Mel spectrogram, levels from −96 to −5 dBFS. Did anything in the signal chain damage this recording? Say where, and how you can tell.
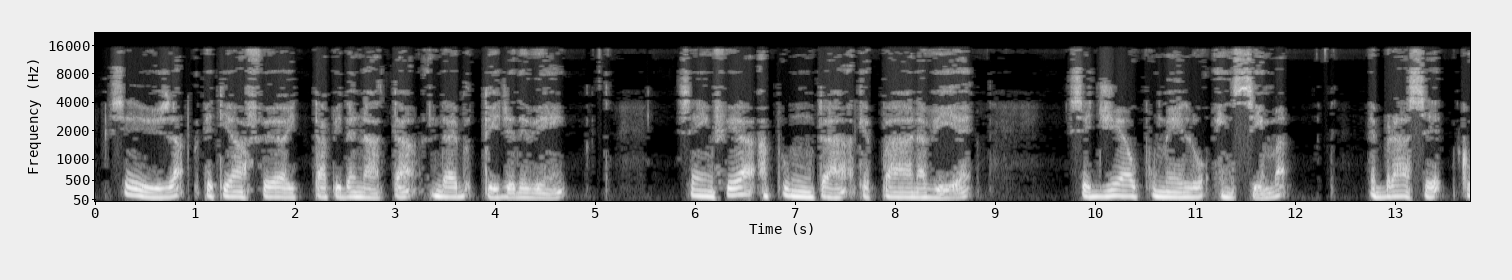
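Yes, at the codec. Throughout, the speech rings and washes, with hiss that breathes. That fits heavy WMA compression, likely around 24 kbps, smearing noise across long blocks.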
